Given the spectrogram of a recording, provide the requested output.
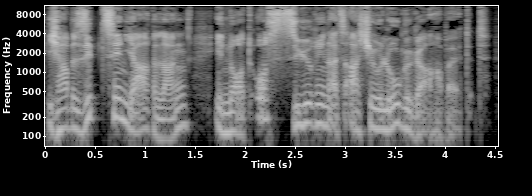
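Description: Gravelly male radio host. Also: mid-range voice, expressive, normal speed, a little mellow. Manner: plain, reads listener mail aloud. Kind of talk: radio moderation.

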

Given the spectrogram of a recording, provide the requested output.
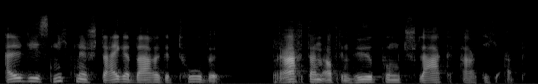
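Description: A man reading a literary story aloud as narrator, with expressive, dramatic delivery. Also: fairly low pitch, measured pace.

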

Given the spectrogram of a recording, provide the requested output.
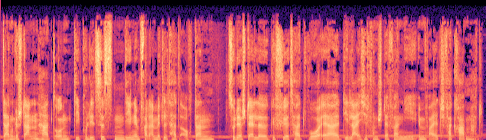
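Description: A woman's voice: lowish voice, level tone, a little fast, hardly any pauses, a little hiss or hum. A woman reporter recounting her research in a thoughtful, conversational way, with some fillers and restarts. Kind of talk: conversational storytelling.

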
